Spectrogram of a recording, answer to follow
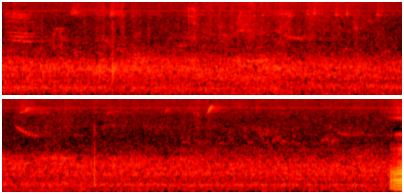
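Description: Quiet outdoor background: a steady faint wash of noise beside a wooded lot, with a few faint, brief bird chirps.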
